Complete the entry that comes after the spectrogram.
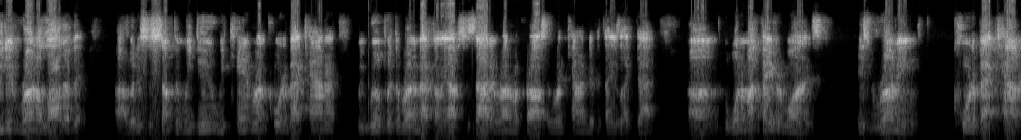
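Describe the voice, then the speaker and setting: Talking at a very fast pace, a man with a Southern US accent swings widely in loudness. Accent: Southern American. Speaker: football coach. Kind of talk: online coaching clinic presentation.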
